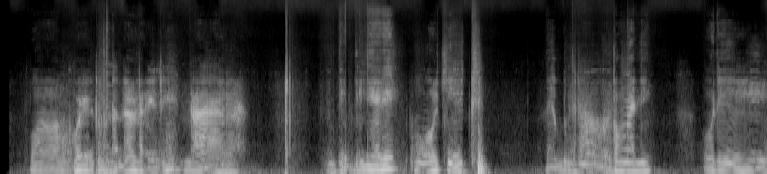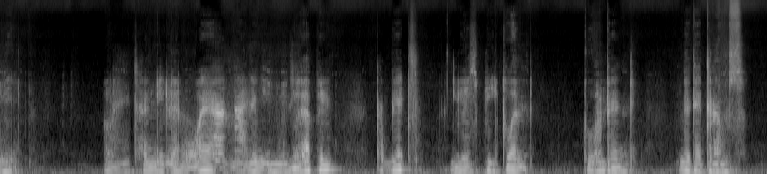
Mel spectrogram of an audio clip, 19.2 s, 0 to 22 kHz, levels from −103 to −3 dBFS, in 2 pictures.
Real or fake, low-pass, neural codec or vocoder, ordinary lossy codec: fake; none; codec, 44.1 kHz, 1.7 kbps, Pupu-Codec; none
